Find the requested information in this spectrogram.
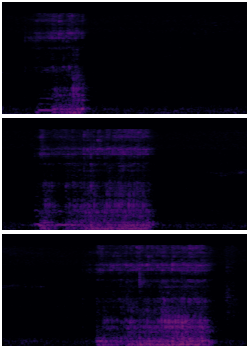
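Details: English Bulldog sleeping and snoring loud, three rough rattling snores roughly every four seconds, each one to two seconds long, with soft breathing in between.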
